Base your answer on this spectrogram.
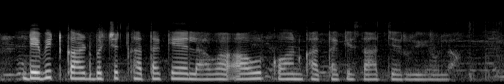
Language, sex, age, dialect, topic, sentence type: Bhojpuri, female, 18-24, Southern / Standard, banking, question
